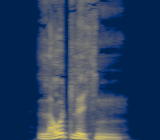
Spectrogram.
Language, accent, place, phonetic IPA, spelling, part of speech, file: German, Germany, Berlin, [ˈlaʊ̯tlɪçn̩], lautlichen, adjective, De-lautlichen.ogg
- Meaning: inflection of lautlich: 1. strong genitive masculine/neuter singular 2. weak/mixed genitive/dative all-gender singular 3. strong/weak/mixed accusative masculine singular 4. strong dative plural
